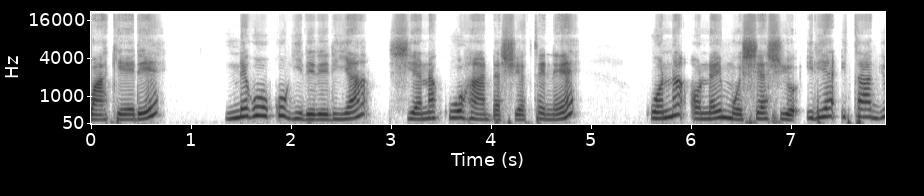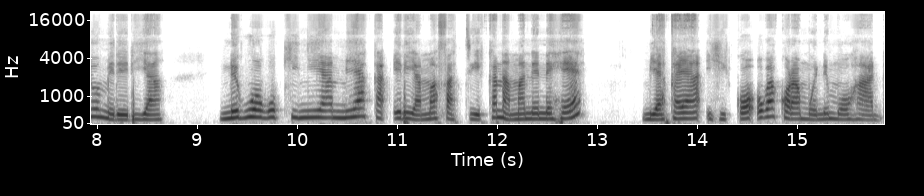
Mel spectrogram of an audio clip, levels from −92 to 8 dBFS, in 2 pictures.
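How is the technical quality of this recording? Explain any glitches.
The technical quality is compromised by plainly audible Opus compression damage, present for the whole clip. The speech sounds hoarse and muffled in its body, with a grainy, rough texture. High-frequency content still reaches about 20.1 kHz, but it sounds noisy rather than clean. The likely cause is Opus running in its hybrid mode at a low rate, which fits roughly 16 kbps. Hybrid mode codes the lower band with the speech coder and fills the upper band coarsely. That split produces this mix of hoarse and grainy sound.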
